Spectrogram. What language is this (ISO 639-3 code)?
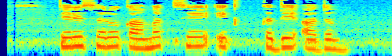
urd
